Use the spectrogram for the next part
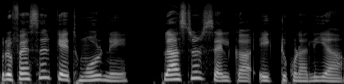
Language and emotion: Urdu, neutral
